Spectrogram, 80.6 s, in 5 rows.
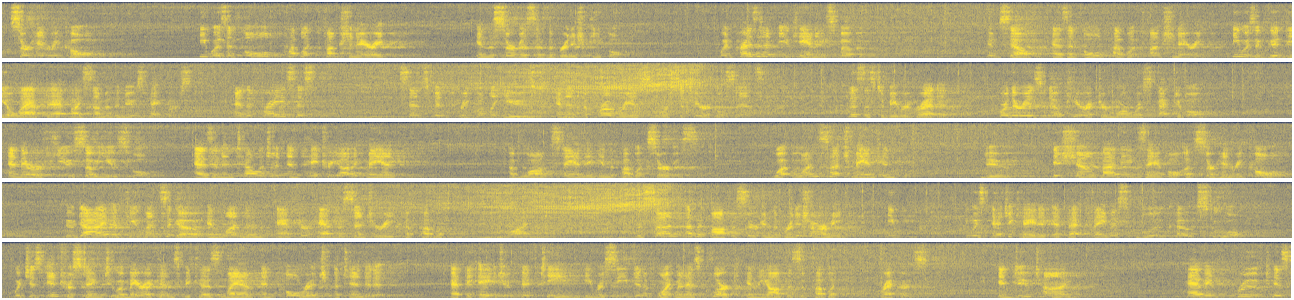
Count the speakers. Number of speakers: one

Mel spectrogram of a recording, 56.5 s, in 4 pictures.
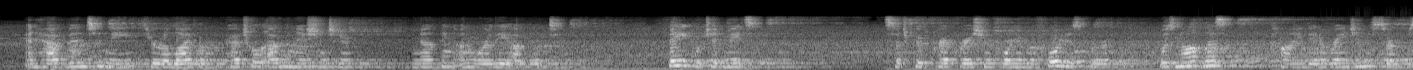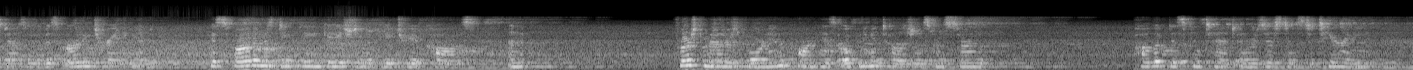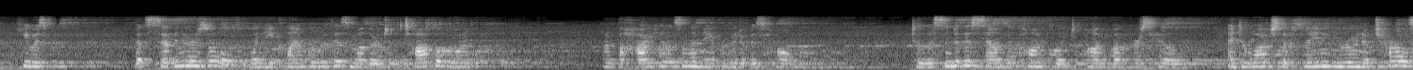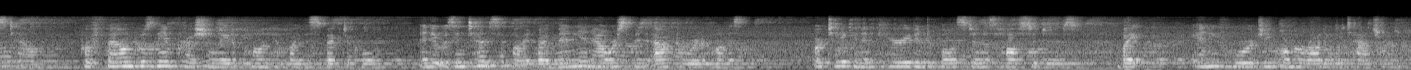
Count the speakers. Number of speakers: one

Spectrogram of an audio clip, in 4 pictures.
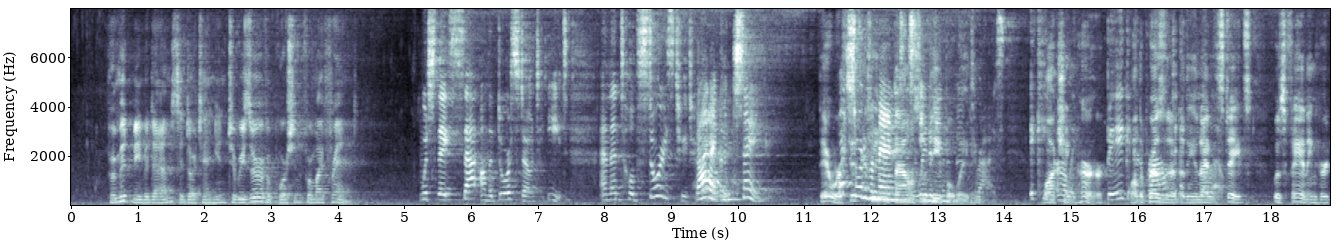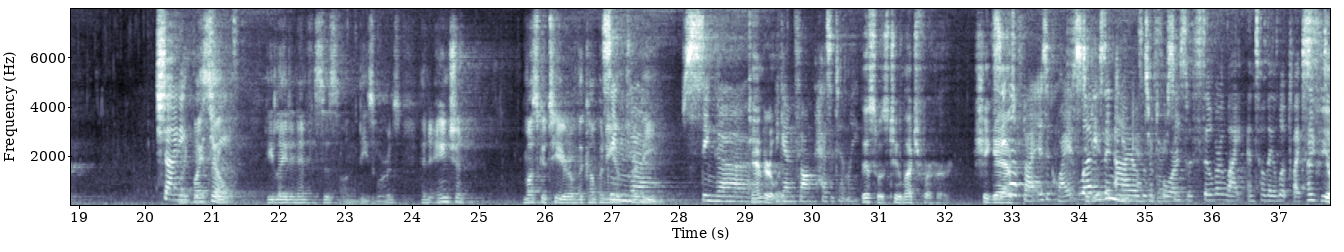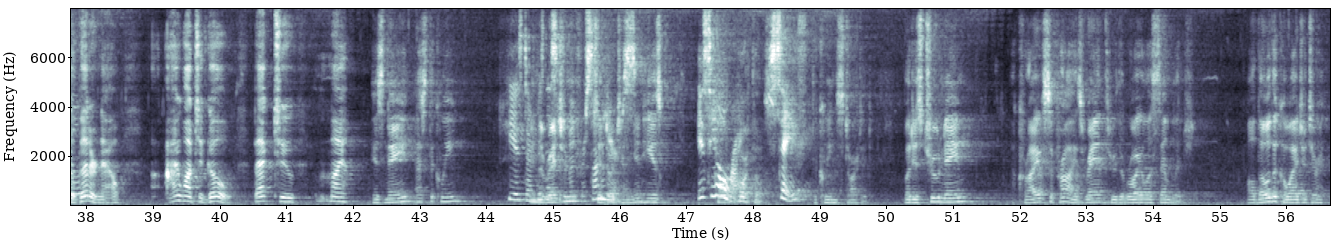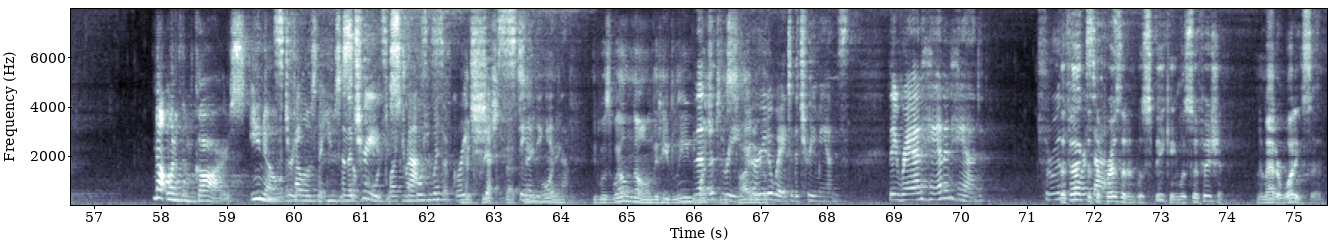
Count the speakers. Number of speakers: four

